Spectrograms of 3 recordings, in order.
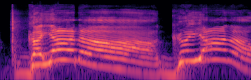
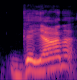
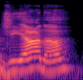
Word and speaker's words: Guyana: Not Ghana, Toph. Guyana. Blood could have just said it. That's what I said. No, not Gianna. Not Ghana.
